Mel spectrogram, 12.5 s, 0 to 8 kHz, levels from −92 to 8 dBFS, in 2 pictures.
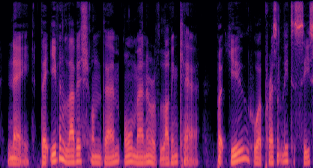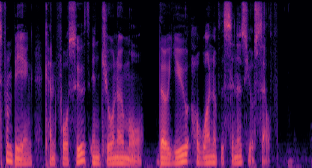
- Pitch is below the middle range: Yes, low, 100 Hz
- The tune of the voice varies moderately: Yes, average, 3.8 semitones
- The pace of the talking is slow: No, average, 160 wpm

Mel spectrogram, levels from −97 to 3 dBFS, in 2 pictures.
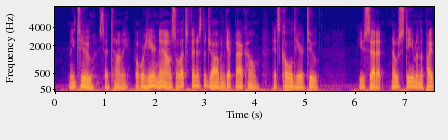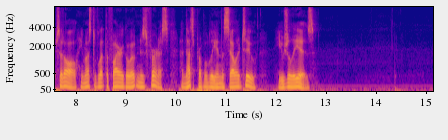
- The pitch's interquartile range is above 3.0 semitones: No, narrow, 2.5 semitones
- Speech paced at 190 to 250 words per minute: Yes, average, 200 wpm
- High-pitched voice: No, low, 105 Hz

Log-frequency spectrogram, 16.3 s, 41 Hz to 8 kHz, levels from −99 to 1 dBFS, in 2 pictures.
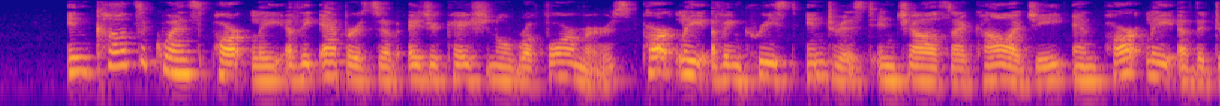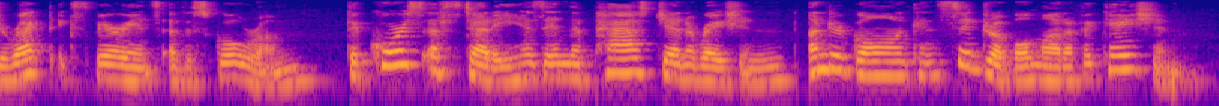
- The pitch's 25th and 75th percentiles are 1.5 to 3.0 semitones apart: No, average, 4.6 semitones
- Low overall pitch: No, medium, 165 Hz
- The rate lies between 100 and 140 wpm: Yes, slow, 135 wpm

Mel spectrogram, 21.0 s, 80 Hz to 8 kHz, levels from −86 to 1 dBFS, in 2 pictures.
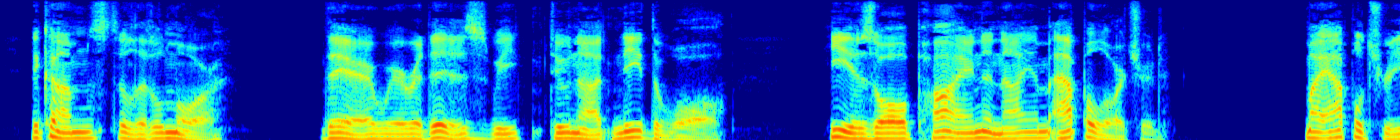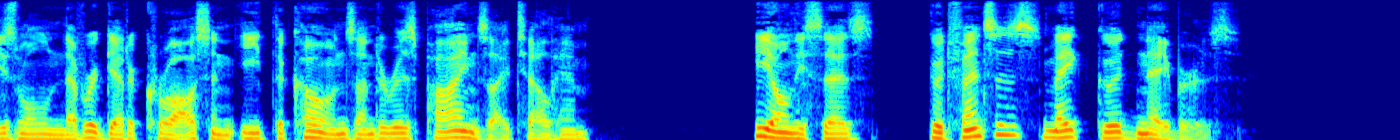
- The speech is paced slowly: Yes, slow, 125 wpm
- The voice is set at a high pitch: No, low, 115 Hz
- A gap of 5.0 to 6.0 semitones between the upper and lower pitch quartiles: No, average, 3.7 semitones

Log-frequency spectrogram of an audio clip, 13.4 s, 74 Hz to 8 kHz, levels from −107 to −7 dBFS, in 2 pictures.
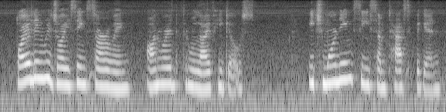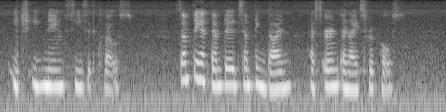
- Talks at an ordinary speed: No, slow, 115 wpm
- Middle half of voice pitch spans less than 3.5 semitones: Yes, average, 2.9 semitones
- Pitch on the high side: Yes, high, 220 Hz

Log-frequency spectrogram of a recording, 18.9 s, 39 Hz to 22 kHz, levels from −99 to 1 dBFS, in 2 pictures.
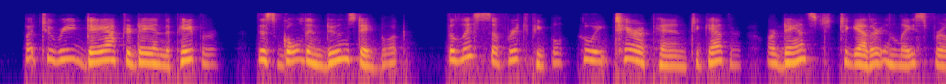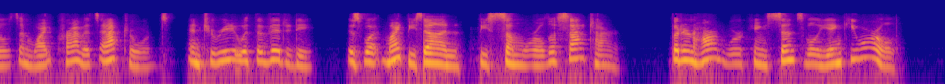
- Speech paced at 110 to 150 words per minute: No, average, 180 wpm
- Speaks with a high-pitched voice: Yes, high, 205 Hz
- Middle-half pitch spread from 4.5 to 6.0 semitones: Yes, average, 5.1 semitones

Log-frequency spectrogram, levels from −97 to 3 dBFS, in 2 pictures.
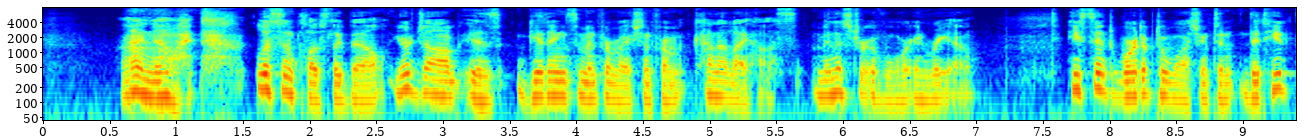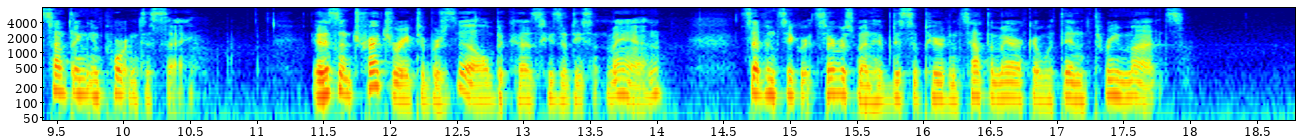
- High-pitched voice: No, low, 135 Hz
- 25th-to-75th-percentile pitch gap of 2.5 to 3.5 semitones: No, average, 4.1 semitones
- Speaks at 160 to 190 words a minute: Yes, average, 170 wpm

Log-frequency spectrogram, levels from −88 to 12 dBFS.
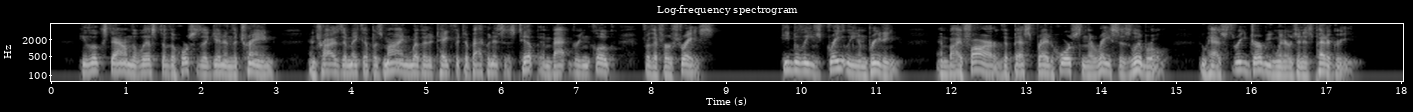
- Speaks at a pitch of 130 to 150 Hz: No, low, 115 Hz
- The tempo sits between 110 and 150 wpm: No, average, 195 wpm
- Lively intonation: No, average, 3.8 semitones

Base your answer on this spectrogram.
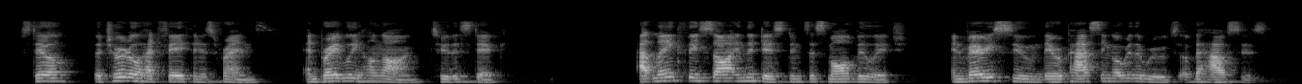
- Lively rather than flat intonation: No, average, 3.5 semitones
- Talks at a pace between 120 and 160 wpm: No, average, 170 wpm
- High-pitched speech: No, low, 130 Hz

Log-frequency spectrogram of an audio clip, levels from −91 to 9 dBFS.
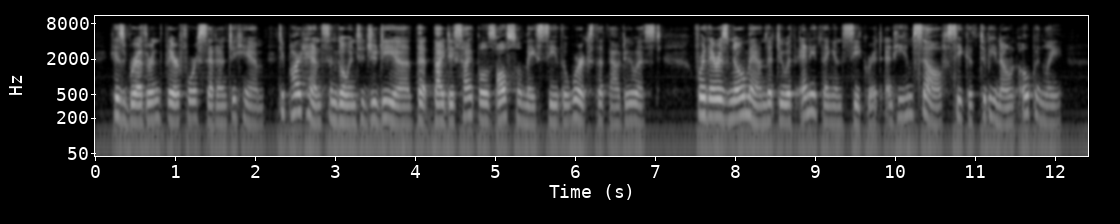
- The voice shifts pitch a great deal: No, average, 3.7 semitones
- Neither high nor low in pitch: Yes, medium, 180 Hz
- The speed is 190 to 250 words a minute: Yes, fast, 205 wpm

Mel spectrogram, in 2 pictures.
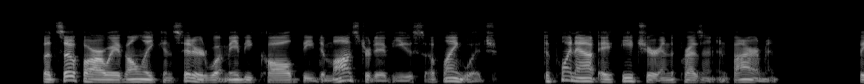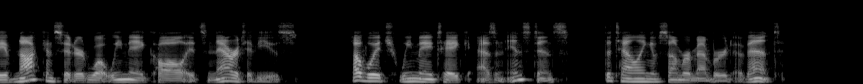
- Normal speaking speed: Yes, average, 190 wpm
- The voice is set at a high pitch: No, low, 115 Hz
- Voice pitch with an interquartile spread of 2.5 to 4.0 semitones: No, wide, 5.6 semitones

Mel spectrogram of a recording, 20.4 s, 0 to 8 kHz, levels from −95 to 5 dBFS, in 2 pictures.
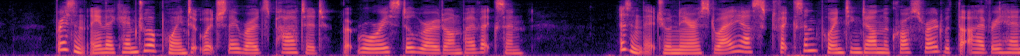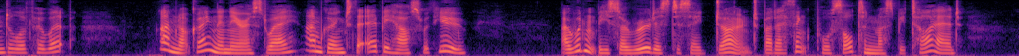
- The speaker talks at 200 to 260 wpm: Yes, fast, 205 wpm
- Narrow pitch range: No, average, 4.2 semitones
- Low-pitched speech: No, high, 205 Hz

